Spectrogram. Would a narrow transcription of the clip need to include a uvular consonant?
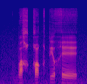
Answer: yes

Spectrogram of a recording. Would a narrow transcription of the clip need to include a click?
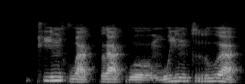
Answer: no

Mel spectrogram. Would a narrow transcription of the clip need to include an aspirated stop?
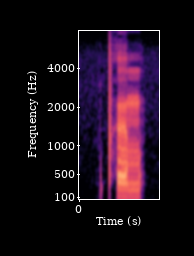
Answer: yes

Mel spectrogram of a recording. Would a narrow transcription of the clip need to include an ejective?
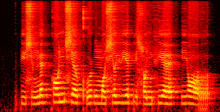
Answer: yes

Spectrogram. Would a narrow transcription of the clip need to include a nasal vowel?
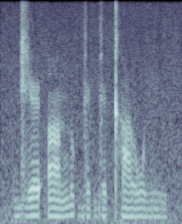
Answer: yes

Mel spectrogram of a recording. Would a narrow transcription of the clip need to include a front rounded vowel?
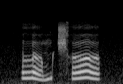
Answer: no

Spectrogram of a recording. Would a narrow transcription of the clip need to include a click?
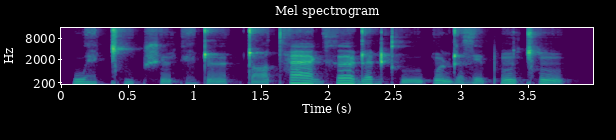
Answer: yes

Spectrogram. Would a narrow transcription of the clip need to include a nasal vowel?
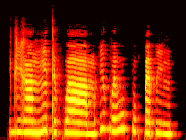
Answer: yes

